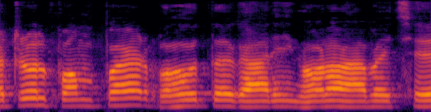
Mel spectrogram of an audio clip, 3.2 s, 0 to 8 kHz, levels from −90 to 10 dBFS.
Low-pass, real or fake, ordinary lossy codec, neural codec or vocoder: none; fake; none; codec, 16 kHz, 4 kbps, X-Codec, WavLM features, trained on Multilingual LibriSpeech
